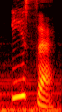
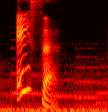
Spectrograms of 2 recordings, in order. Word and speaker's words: Isis: not mom is named isis but in ancient egyptian it's pronounced closer to isa or asa hmm how do i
